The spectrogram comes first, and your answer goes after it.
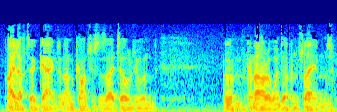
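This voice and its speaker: An actor playing a humane, hard-hitting Scotland Yard detective, brisk and thoughtful, in 1960s radio drama style. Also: male voice, rumbling low, gravelly, fairly bright tone, husky, heavily acted. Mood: considered. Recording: muffled vintage radio recording.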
